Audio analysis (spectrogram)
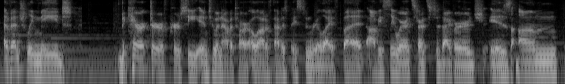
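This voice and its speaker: A woman's voice: rumbling low, fairly even intonation, normal speed, faint music behind. A woman explaining things reflectively and a little hesitantly in a casual group Q&A. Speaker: cast member and writer.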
